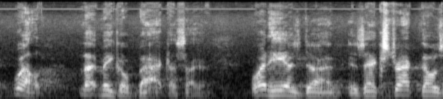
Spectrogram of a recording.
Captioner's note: none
